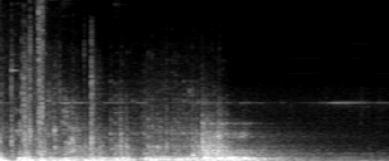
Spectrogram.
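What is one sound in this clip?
A heavy mechanism grinds and rumbles as a panel slides.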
